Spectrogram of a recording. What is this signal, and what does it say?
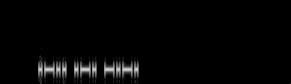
Morse code, heard as a keyed tone, about 40 wpm, 700 Hz. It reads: LRC
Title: USA Call Sign Postfixes - 3 Letters 40wpm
